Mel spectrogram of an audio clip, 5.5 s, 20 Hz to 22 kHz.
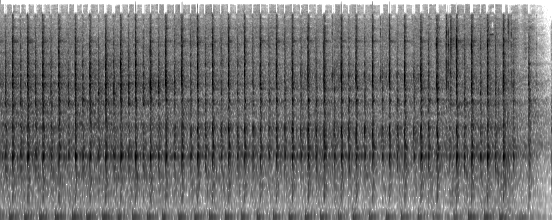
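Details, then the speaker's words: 2004 Polaris Ranger 6x6 UTV after cam swap: sharp metallic knocks about three per second over the idle, tracking engine speed; piston striking the cylinder head, suspected to be a faulty head gasket that seemed off during installation. "As far as I could tell, I actually think it's the head gasket itself."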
